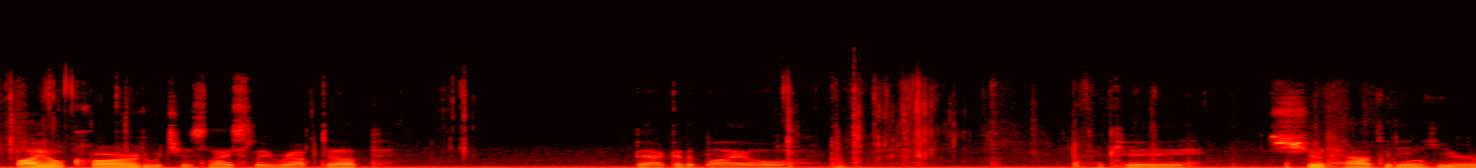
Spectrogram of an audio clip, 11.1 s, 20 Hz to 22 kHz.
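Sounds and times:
plastic wrapping crinkling: 0.0s - 1.2s, 3.2s - 3.7s, 6.2s - 7.9s.

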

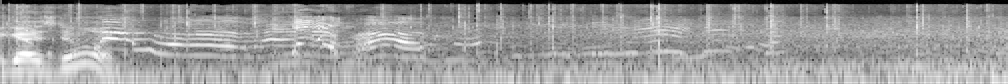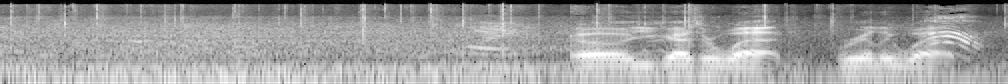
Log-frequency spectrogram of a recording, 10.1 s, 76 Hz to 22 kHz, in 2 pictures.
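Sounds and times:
footsteps splashing in puddle: 0.0s - 10.0s
rushing background noise: 0.0s - 10.0s.

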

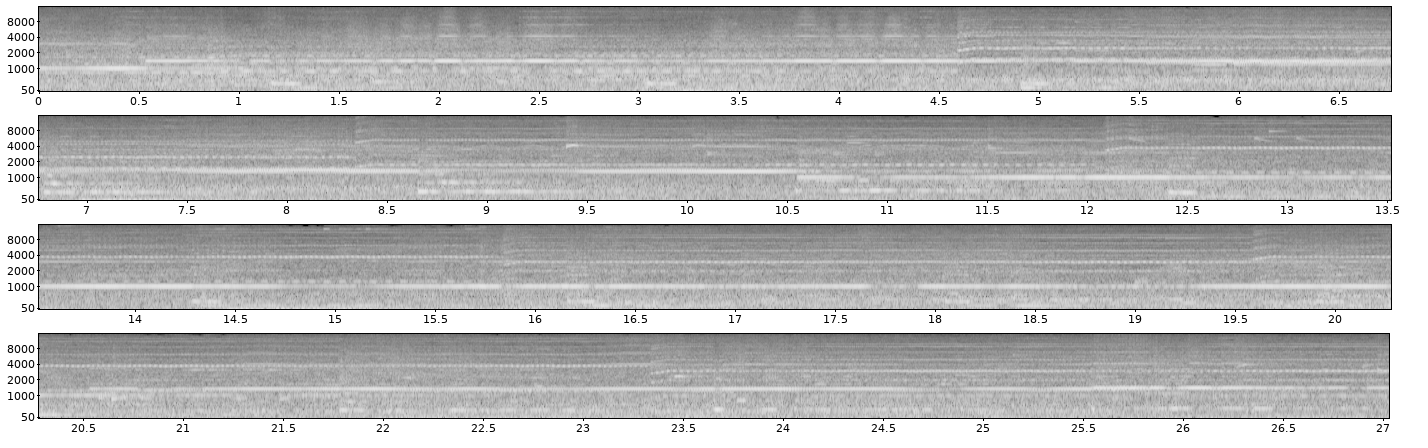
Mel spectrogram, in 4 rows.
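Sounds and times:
sustained synthesizer tones: 0.0s - 27.0s.

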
